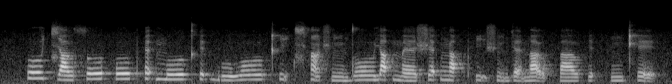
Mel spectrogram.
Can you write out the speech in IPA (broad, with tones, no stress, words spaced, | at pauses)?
ko˦ʊ̯t͡ɕa˨ʊ̯so˦ʊ̯ ho˦ʊ̯pʰɛ˦ʔ mo˦ʊ̯kʰɪ˦ʔbu˨ wo˦ʊ̯kʰḭ˦˨t͡ɕʰã˦˨ʃĩ˨ do˦ʊ̯jä˦ʔ mɛ˨ʃɛ˦ʔ ŋä˦ʔ pʰḭ˦˨ʃĩ˦˨ ɡɛ̰˦˨na̰˦˨ʊ̯ θa˦ʊ̯kɪ˦ʔ hĩ˦kʰḛ˦˨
